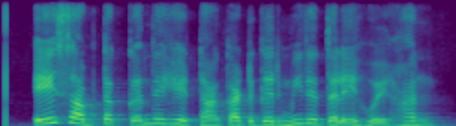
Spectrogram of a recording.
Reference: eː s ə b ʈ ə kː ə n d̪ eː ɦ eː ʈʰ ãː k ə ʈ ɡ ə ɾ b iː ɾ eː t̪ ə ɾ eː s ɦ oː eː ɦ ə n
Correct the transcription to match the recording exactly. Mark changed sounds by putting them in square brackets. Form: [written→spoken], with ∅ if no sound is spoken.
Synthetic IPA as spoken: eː s ə b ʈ ə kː ə n d̪ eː ɦ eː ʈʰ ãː k ə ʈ ɡ ə ɾ [b→m] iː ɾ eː t̪ ə [ɾ→l] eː [s→∅] ɦ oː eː ɦ ə n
